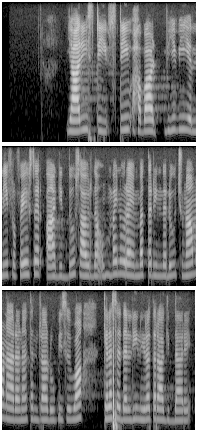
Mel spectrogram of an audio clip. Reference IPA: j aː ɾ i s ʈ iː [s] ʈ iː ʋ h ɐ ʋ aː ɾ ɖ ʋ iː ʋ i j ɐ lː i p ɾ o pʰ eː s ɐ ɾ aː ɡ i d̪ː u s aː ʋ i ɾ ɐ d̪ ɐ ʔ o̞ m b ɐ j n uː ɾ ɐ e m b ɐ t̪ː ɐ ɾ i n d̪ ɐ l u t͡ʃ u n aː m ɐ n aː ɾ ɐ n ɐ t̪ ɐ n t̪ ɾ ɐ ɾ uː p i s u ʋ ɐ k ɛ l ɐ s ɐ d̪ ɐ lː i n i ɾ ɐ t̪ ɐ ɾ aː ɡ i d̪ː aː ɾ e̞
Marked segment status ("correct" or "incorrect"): correct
